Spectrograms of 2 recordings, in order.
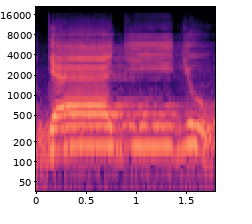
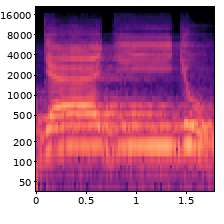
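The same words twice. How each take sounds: First: The j sound is soft and gentle. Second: The same.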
